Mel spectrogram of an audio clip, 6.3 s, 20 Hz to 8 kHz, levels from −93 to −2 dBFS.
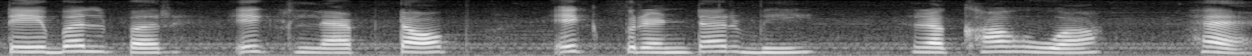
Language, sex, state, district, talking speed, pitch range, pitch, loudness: Hindi, female, Madhya Pradesh, Dhar, 95 wpm, 230-260 Hz, 235 Hz, -16 LUFS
